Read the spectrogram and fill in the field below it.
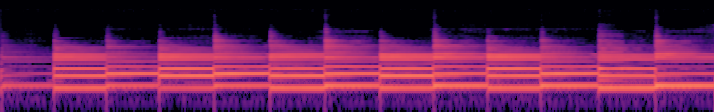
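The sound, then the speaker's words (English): Guitar hammer-on and pull-off notes, only the first note picked: a steady, even rhythm of two pitches alternating back and forth about twice a second, ringing smoothly with no voices. “Hammer, pull off. I'm only hitting the first note.”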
